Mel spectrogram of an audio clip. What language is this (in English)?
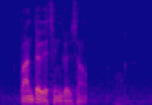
Cantonese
